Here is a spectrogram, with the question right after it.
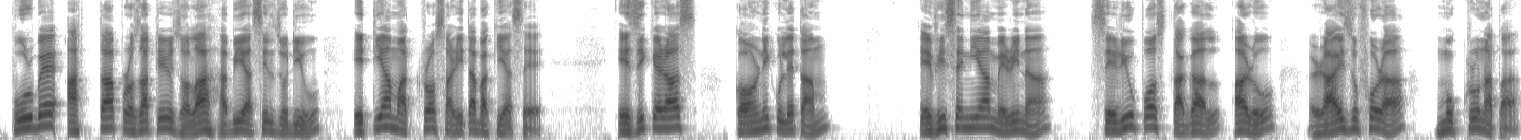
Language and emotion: Assamese, neutral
